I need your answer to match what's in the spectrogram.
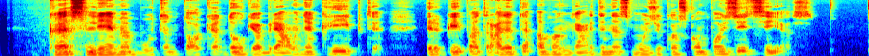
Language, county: Lithuanian, Klaipėda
